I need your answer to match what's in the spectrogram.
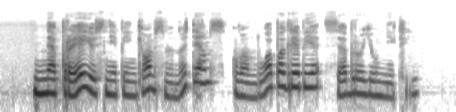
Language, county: Lithuanian, Klaipėda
